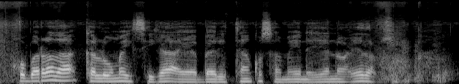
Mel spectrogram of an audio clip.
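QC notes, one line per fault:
throughout: Opus compression, speech plainly grainy and rough rather than swirly or muffled, full bandwidth kept; likely noise-filled bands at a rate fitting 24 kbps.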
